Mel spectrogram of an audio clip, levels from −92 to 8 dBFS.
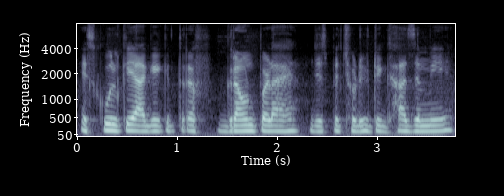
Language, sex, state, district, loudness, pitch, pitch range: Hindi, male, Uttar Pradesh, Lalitpur, -18 LUFS, 150 Hz, 145-155 Hz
